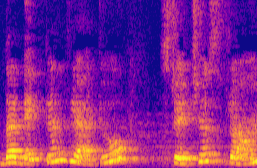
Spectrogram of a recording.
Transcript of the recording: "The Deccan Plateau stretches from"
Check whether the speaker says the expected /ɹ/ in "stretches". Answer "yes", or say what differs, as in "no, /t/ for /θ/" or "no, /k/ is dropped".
no, /ɹ/ is dropped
